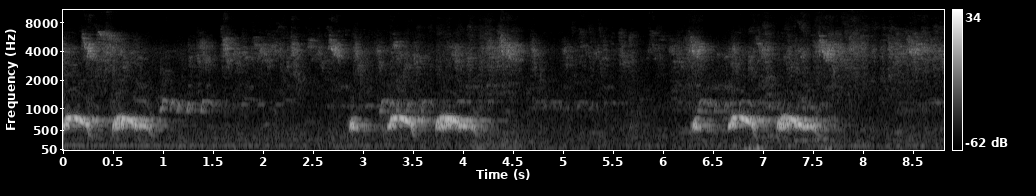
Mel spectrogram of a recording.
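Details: Decoy spotted dove, caught in the wild, with a voice rated medium to large. It coos three phrases of low, mellow notes about every three seconds, with other birds twittering high in the background.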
